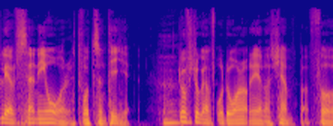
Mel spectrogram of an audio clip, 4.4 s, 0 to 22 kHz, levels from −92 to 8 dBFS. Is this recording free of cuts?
no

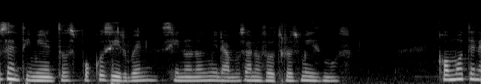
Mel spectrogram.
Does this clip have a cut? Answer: no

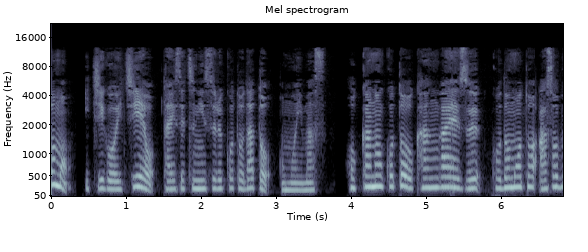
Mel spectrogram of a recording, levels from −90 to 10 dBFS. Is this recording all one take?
no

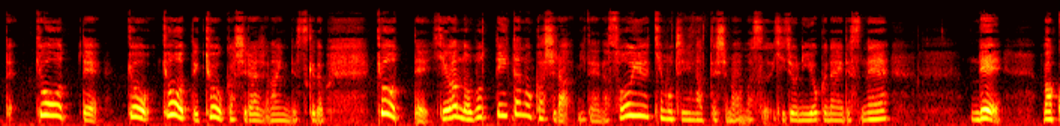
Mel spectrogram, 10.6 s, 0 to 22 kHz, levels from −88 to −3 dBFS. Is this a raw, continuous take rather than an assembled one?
no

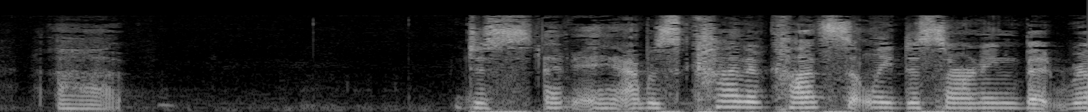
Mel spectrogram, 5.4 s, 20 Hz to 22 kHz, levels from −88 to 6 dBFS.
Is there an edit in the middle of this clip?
no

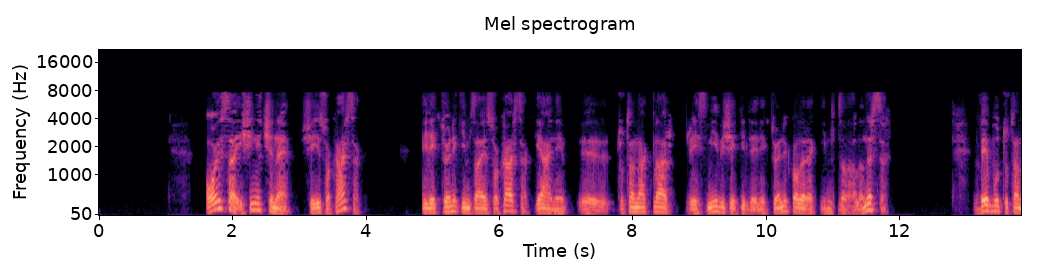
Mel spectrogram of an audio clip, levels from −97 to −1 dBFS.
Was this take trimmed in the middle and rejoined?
no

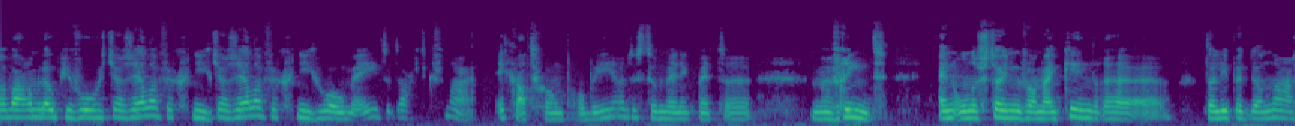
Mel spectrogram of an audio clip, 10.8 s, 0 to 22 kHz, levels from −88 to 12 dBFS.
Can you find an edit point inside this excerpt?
yes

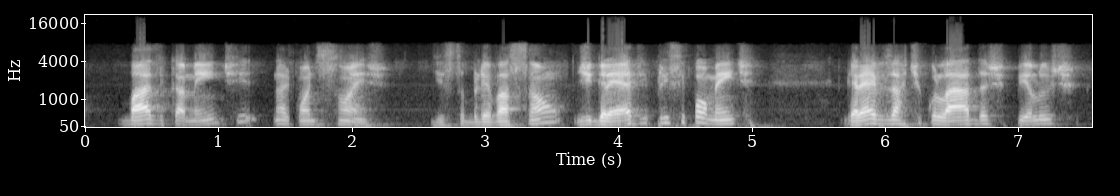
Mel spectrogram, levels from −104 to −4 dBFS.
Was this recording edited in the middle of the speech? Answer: yes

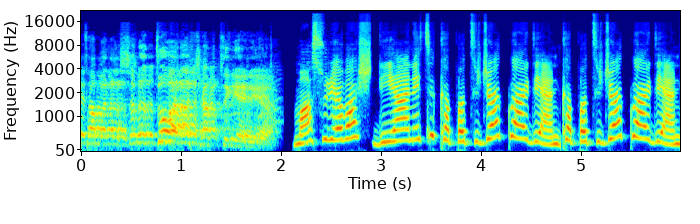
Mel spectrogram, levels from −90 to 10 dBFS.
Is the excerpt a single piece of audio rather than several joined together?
no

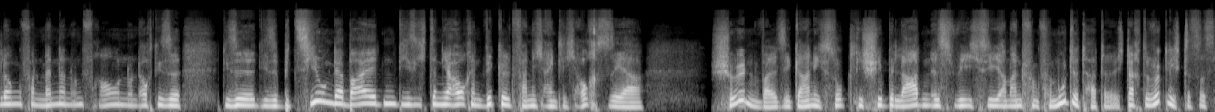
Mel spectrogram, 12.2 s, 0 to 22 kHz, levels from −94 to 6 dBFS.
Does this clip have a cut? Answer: yes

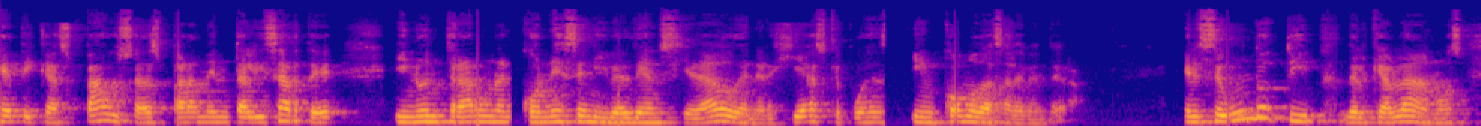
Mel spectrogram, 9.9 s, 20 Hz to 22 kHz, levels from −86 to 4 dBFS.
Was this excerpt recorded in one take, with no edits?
no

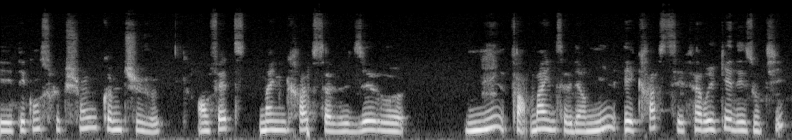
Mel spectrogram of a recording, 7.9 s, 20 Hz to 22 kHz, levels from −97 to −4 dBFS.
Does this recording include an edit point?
no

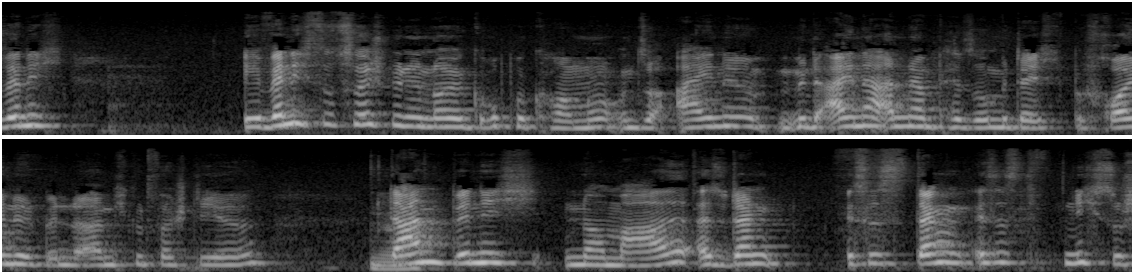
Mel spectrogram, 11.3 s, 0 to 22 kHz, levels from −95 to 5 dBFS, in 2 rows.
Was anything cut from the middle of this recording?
no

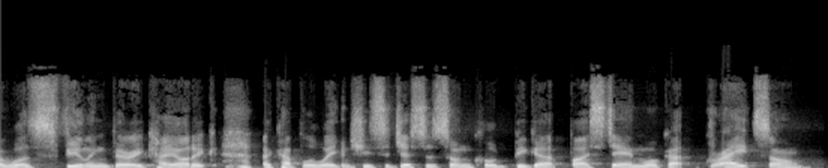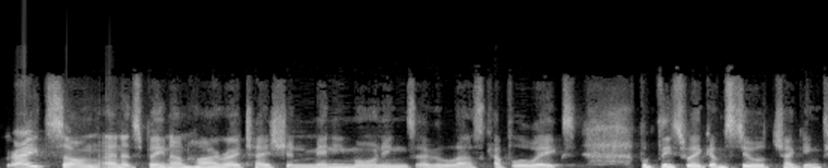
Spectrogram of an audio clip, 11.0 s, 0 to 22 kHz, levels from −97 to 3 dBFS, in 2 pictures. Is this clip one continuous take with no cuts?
no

